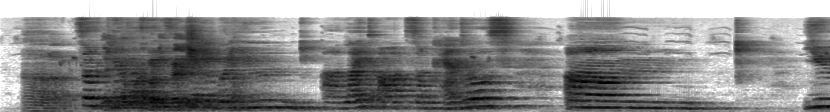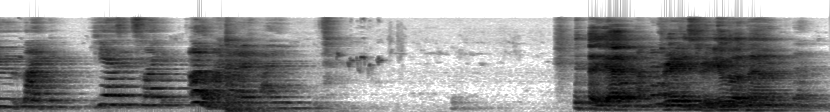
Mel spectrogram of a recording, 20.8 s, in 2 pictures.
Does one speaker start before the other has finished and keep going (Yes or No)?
Yes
